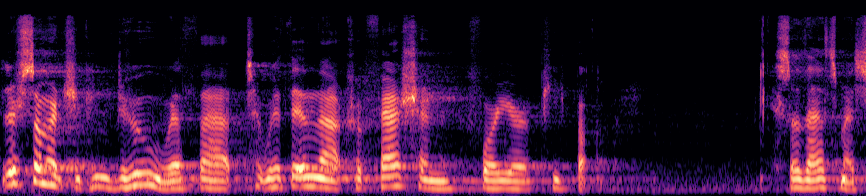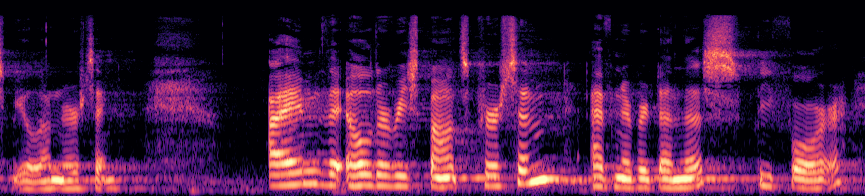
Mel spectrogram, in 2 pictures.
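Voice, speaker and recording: A woman speaks with an American accent at a fairly slow pace, her pitch fairly low with ordinary variation. Noticeable background noise runs under the recording. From US Midwest, Pine Ridge Reservation, South Dakota (Lakota). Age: 70s. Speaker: nurse and elder. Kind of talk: conference talk.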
